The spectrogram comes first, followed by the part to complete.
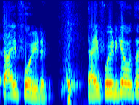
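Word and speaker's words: typhoid: तो वो टाइफॉइड होती है. कुछ लोग इसको टाइफाइड बोलते हैं, मैंने सुना है, मिसप्रोनाउंस करते हैं, बट मैं बता इट इज टाइफॉइड.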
